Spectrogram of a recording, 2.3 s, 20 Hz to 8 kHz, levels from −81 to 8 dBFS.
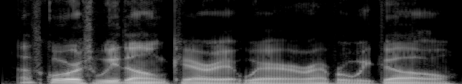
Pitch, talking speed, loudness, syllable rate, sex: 90 Hz, 235 wpm, -17 LUFS, 6.1 syllables/s, male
